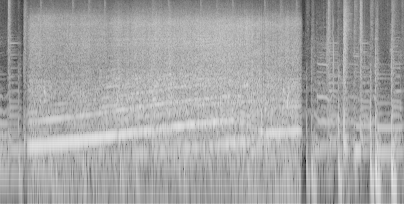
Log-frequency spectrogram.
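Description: Car engine accelerating hard through a tunnel, its note rising steadily for about five seconds, then cut off suddenly by music.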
